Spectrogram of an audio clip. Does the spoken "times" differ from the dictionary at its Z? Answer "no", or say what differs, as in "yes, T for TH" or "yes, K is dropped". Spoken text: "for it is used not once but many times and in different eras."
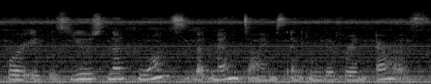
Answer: yes, S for Z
